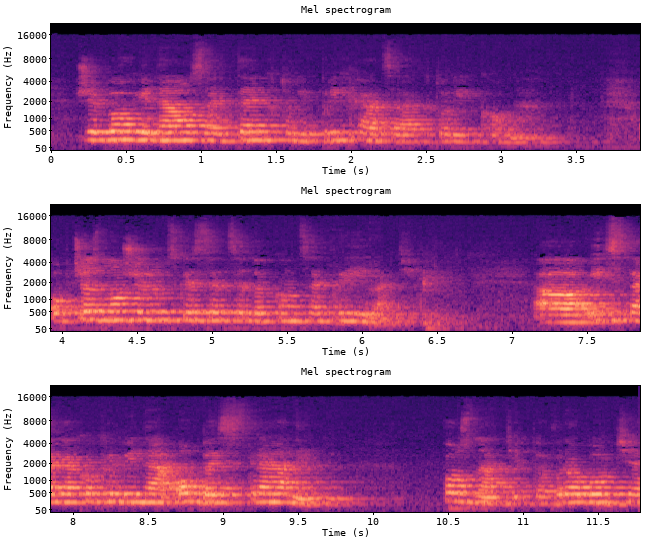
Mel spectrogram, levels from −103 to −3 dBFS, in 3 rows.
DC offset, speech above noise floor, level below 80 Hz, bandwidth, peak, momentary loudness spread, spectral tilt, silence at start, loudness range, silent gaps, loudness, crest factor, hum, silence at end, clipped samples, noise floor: under 0.1%; 29 dB; -60 dBFS; 16 kHz; -6 dBFS; 15 LU; -5 dB/octave; 0.2 s; 6 LU; none; -25 LUFS; 20 dB; none; 0 s; under 0.1%; -53 dBFS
